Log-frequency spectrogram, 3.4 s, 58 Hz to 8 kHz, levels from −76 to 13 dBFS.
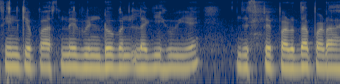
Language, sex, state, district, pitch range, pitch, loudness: Hindi, male, Uttar Pradesh, Lalitpur, 155-160 Hz, 155 Hz, -16 LUFS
